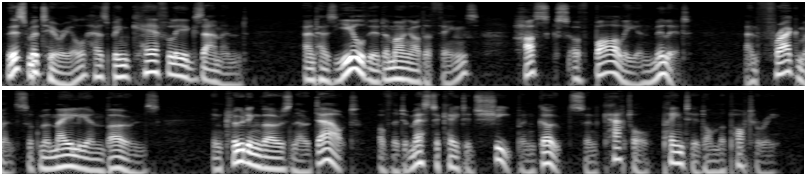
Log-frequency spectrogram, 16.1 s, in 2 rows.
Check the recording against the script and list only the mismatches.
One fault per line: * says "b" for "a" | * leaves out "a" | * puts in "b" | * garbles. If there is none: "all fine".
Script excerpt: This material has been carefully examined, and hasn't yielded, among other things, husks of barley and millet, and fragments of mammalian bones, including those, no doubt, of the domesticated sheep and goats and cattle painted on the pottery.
* says "has" for "hasn't"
